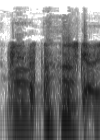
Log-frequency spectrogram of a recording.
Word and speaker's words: Fusco: Fusco, yes.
